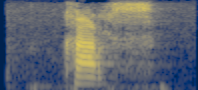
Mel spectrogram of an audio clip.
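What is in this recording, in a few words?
"карс" Komi, female; kpv audio dict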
